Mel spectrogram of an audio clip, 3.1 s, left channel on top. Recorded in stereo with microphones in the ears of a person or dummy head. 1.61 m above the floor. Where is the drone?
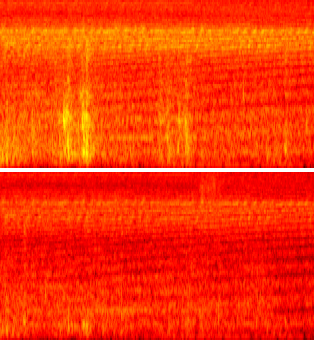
25° left (ahead or behind); by 3.1 s 20° left (ahead or behind).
